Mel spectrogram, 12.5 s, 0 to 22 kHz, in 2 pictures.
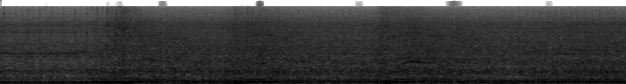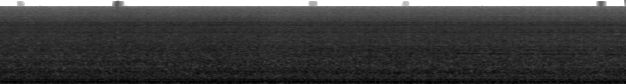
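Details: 1991 Chevy S10 Tahoe after a new starter and a cap-and-rotor change, running well for five days: it settles into a smooth, even idle with a steady low hum and no knocks or misses. The engine sounds healthy.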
